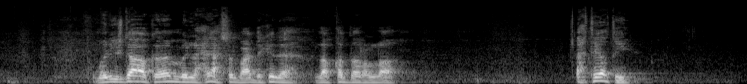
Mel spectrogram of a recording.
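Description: A bearded man speaks with animation.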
